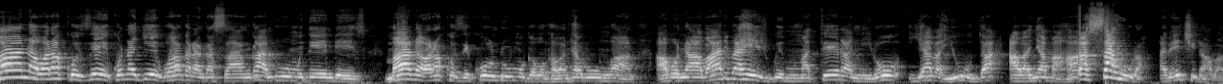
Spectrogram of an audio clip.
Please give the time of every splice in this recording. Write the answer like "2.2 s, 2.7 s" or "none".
10.8 s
